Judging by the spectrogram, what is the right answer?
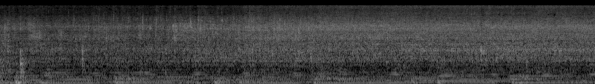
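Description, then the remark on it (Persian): Steady, loud sizzling and crackling of meat frying in hot oil with golden onions, salt and turmeric, a dense hiss filling the whole clip, with occasional stirring clatter and no one talking. “وقتی پیاز یکم طلایی شد گوشت رو بهش اضافه میکنیم.”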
